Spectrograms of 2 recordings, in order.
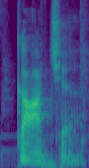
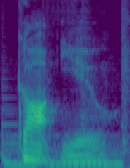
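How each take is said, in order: First: "Got you" is blended into "gotcha". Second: "Got you" is said as two full words.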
